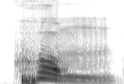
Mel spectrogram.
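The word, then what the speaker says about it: comb: তাহলে এই বিটা বাদ হয়ে যাবে, এই বি এর উচ্চারণ হবে না। এই দেখো এখানে বি, বি এটা বাদ হয়ে যাবে, রাইট প্রনাউন্সিয়েশন হবে খোম।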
